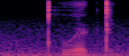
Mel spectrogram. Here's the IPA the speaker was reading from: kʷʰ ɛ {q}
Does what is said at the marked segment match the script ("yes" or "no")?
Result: no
